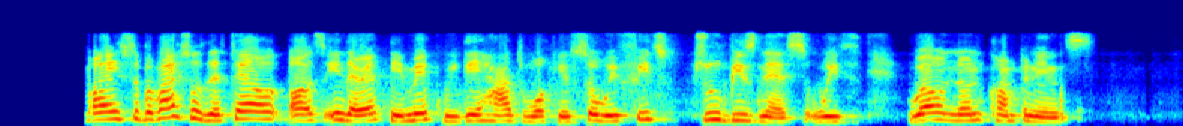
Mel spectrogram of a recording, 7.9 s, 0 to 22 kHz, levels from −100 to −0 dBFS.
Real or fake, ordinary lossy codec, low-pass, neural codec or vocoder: real; Opus, 64 kbps; 7.2 kHz; none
